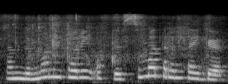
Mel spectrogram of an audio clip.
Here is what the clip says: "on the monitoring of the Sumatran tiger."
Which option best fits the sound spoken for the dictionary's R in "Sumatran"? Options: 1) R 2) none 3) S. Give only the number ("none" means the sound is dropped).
1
